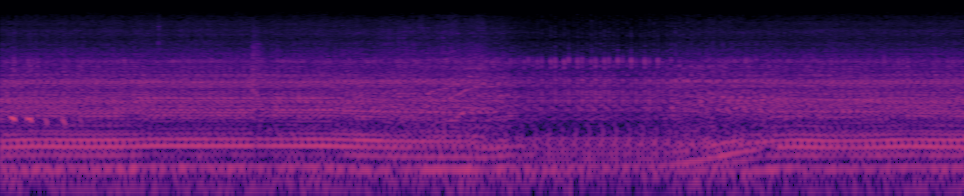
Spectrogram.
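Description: Tractor engine running steadily, its pitch rising slightly about two thirds of the way in.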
